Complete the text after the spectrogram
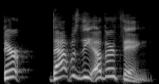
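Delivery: high indignant exclamation; incredulous rant; exasperated outburst. Real, not acted. Exasperated rant about bear shortage.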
